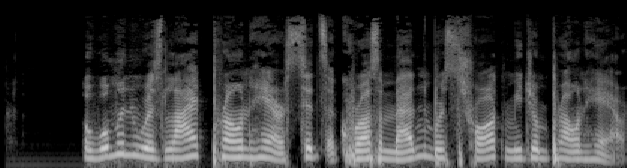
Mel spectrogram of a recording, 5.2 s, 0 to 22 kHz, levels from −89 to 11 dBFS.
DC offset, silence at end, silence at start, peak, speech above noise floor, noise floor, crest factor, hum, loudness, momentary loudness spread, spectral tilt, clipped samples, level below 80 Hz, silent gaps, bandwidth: under 0.1%; 0 s; 0.7 s; -2 dBFS; 49 dB; -67 dBFS; 16 dB; none; -19 LUFS; 5 LU; -6 dB/octave; under 0.1%; -46 dBFS; none; 16 kHz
